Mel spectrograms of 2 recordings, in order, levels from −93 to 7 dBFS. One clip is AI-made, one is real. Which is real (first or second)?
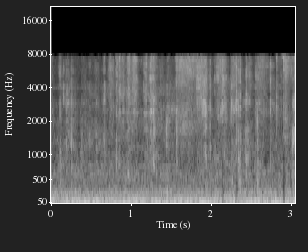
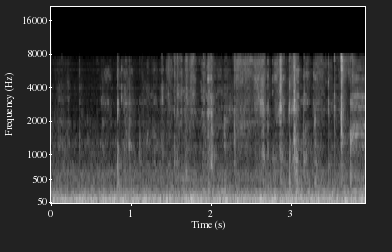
first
